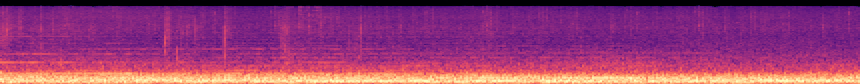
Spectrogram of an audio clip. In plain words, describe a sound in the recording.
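A magic spell hums steadily with a low drone.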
